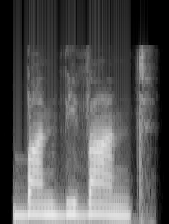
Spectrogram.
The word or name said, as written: bon vivant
